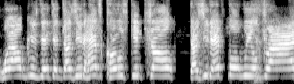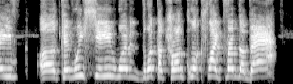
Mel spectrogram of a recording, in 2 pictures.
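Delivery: put-on very high voice of an old couple. Retelling two buyers questioning a car salesman: imitating an old couple. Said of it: "they were like a fucking old couple".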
